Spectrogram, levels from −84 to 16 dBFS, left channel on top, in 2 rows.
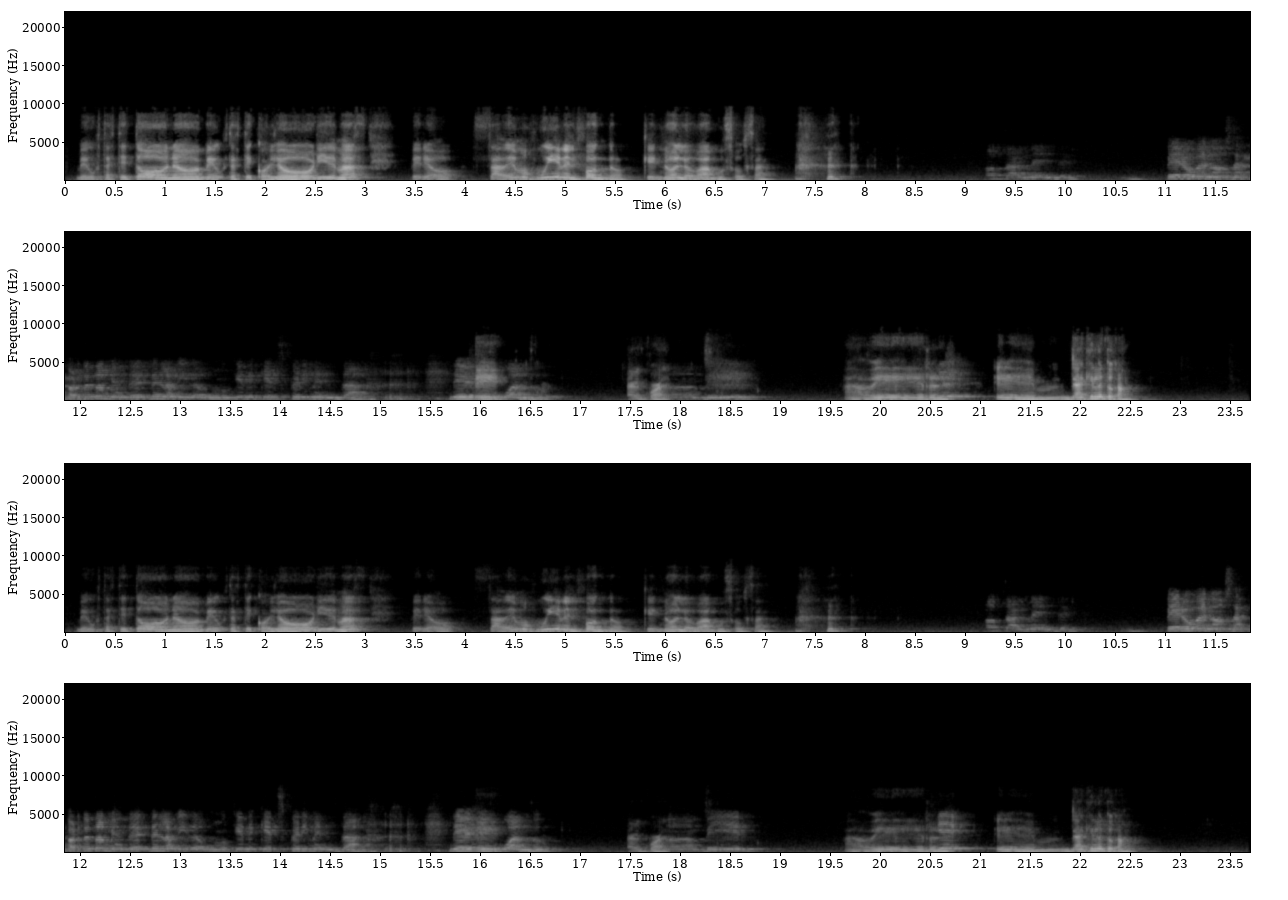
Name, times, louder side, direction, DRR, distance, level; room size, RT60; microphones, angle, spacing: voice 1, 0.1-3.9 4.3-7.8 16.0-16.2 17.5-17.9 19.7-20.7 21.2-22.5, left 5 dB, 50° left, 0.5 m, -24 dB
voice 2, 9.2-10.1 10.6-10.7 11.0-16.7 17.9-18.7 20.6-20.9 22.2-22.5, equal, 30° right, 2.8 m, -37 dB
15.0 x 13.0 x 6.3 m
head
